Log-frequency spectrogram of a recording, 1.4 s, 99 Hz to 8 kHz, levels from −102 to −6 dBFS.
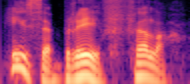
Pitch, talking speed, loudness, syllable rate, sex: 135 Hz, 170 wpm, -17 LUFS, 4.8 syllables/s, female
